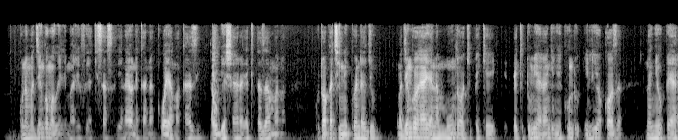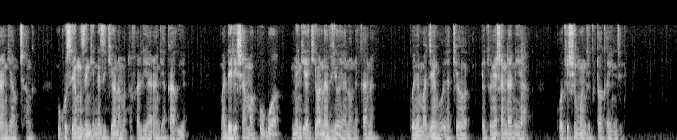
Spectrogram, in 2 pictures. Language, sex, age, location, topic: Swahili, male, 25-35, Nairobi, finance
